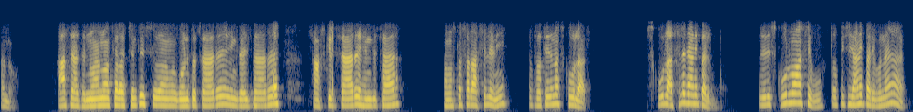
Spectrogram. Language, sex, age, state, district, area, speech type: Odia, male, 18-30, Odisha, Boudh, rural, conversation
